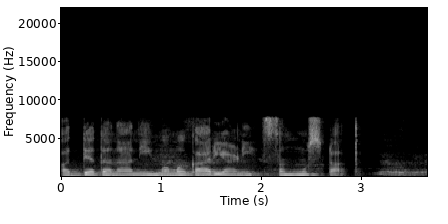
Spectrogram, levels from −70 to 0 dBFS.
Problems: background conversations at intervals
